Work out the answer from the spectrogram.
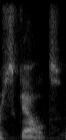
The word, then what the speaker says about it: Scheldt: pronounced two different ways Shelt or skelt um there are some people in Holland who who pronounce it the latter way most of us pronounce it the first way so I'm going to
